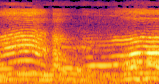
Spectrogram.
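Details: Brief, high-pitched, wavering cry of a newborn girl just after delivery, following labour on a drip for reduced fetal movement; a vigorous first cry, a normal sign.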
